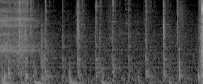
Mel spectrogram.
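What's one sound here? Hands and feet clank on a metal ladder.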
